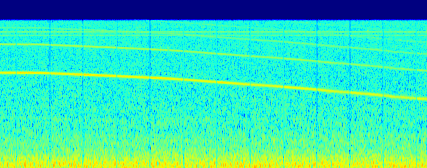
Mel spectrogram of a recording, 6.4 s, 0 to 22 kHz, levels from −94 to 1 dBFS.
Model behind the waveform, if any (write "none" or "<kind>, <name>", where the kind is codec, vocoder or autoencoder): none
